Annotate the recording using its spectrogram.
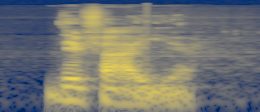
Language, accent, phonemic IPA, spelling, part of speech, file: French, Canada, /de.faj/, défailles, verb, LL-Q150 (fra)-défailles.wav
- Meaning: second-person singular present subjunctive/indicative of défaillir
